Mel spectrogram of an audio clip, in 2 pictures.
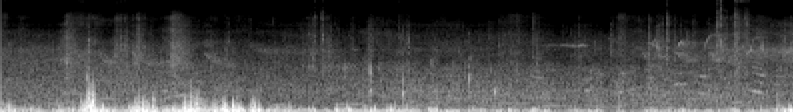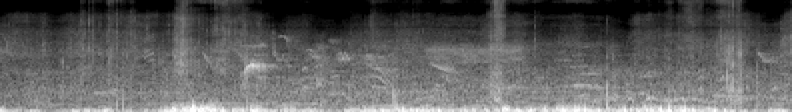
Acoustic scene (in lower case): park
